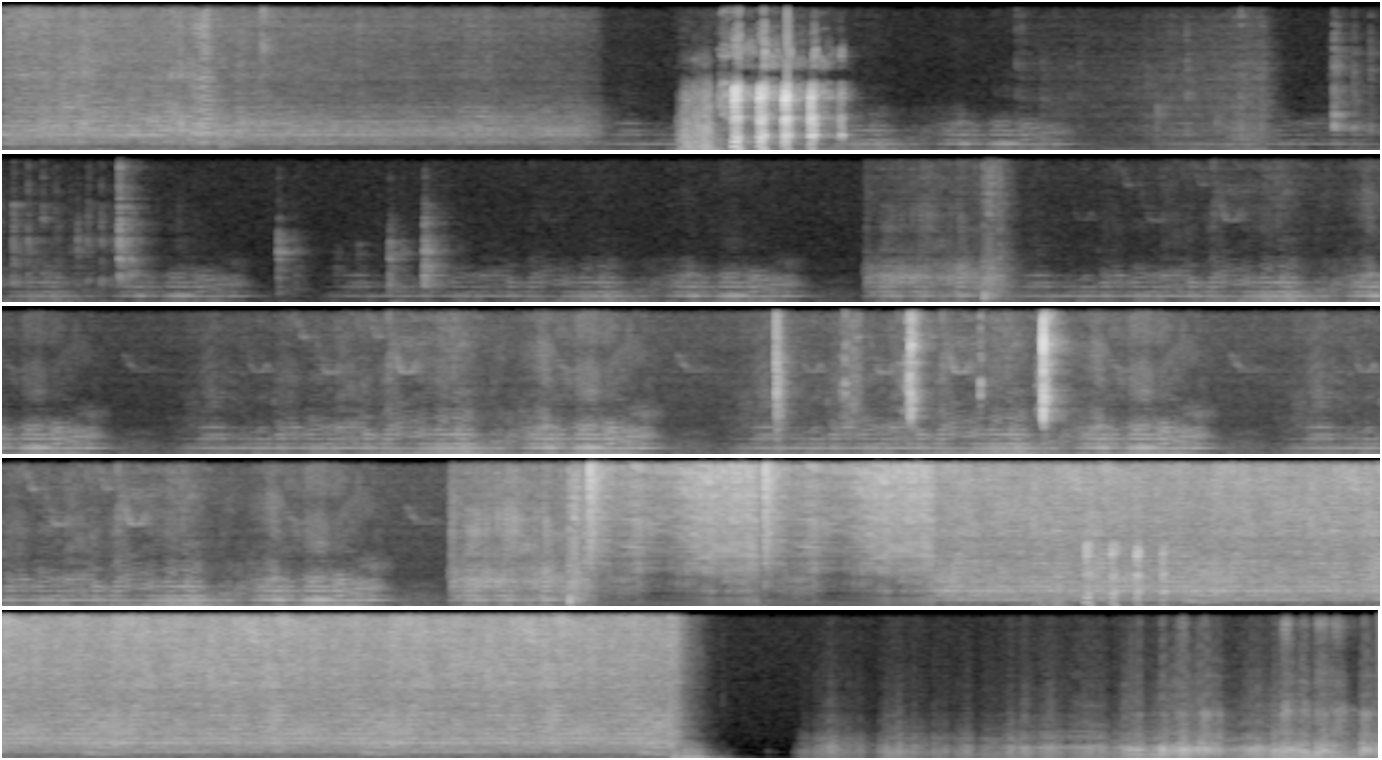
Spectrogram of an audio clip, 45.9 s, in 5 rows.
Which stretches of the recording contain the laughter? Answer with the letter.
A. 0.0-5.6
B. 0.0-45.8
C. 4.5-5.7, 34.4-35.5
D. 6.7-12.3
C.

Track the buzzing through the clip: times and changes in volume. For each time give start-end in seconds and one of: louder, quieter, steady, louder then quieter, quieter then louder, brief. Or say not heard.
0.0-45.8 louder.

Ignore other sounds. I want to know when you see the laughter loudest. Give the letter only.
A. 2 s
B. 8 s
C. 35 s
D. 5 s
D.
